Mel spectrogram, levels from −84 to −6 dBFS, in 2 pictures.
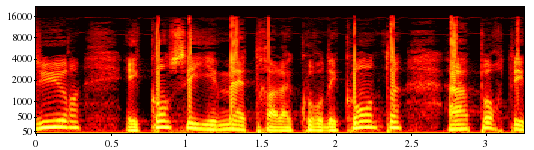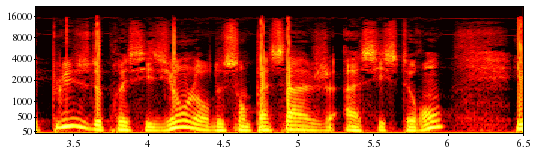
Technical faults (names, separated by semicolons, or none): integer overflow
